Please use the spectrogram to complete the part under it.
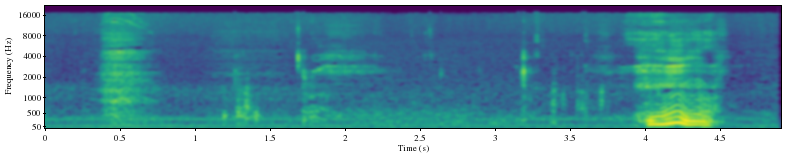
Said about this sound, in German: Ich nehme jetzt einfach mal einen Schluck. Prost.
